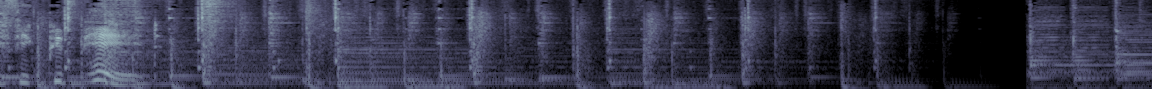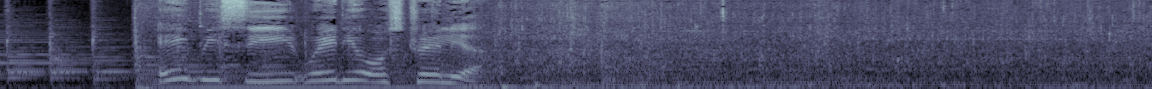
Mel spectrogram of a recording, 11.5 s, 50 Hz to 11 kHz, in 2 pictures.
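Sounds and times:
music playing aboard a small boat: 0.0s - 10.2s
speech: 0.1s - 0.9s, 6.6s - 8.4s
ocean water washing against a small boat: 7.0s - 11.5s.

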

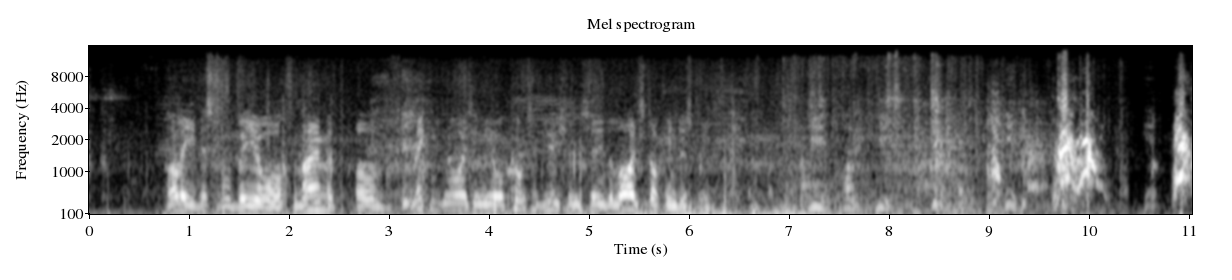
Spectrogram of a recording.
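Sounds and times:
speech: 0.8s - 6.4s, 7.2s - 9.8s
low voices: 0.8s - 9.6s
working sheep dog barking sharply: 9.3s - 10.2s, 10.8s - 11.0s.

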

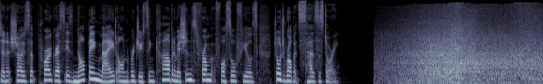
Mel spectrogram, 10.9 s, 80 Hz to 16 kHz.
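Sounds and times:
speech: 0.0s - 6.8s
low engine drone: 7.5s - 10.8s
road traffic of cars and trucks: 7.5s - 10.8s.

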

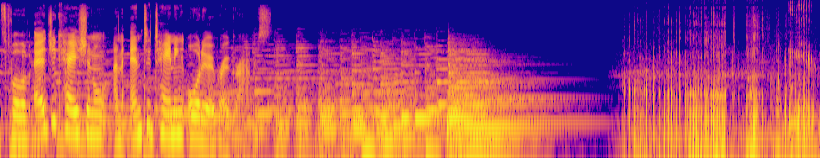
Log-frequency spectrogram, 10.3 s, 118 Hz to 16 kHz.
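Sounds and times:
speech: 0.0s - 3.5s
short musical jingle: 4.8s - 7.6s
Australian elephant seal farting: 7.7s - 10.2s.

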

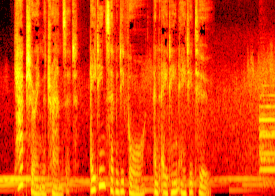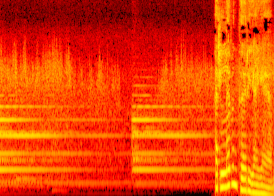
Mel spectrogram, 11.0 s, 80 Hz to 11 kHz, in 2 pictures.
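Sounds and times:
speech: 0.4s - 4.3s, 9.8s - 10.9s
loud observatory bell ringing as a signal: 3.3s - 10.9s.

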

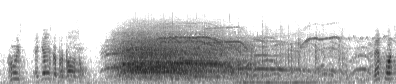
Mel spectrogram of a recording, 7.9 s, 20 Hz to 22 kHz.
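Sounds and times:
crowd of about 1000 people at a local forum cheering and whooping: 2.0s - 7.6s.

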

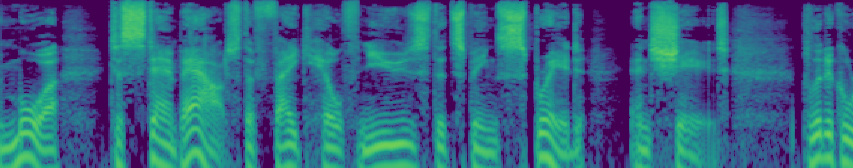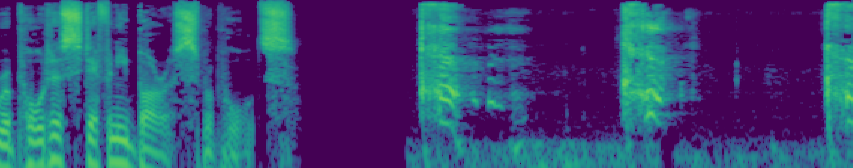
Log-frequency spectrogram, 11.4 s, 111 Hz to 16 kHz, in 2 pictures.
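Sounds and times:
speech: 0.0s - 7.7s
four-week-old infant with whooping cough coughing: 8.5s - 9.2s, 9.8s - 10.4s, 11.2s - 11.3s.

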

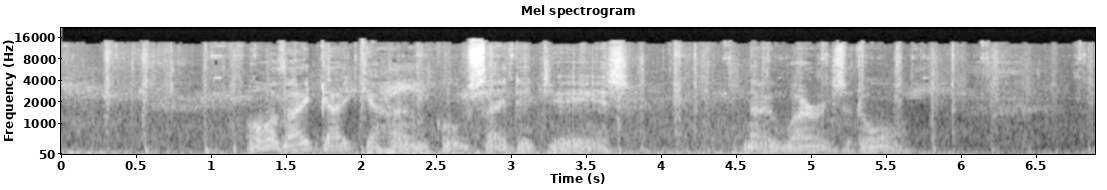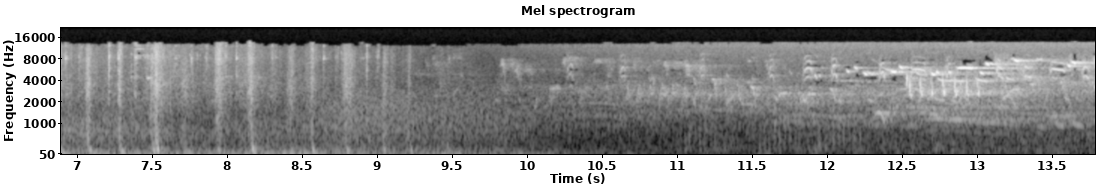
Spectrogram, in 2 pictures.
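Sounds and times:
horse hooves clip-clopping: 0.0s - 10.1s
birds chirping and tweeting: 0.0s - 13.7s
speech: 1.2s - 3.9s, 4.5s - 5.8s.

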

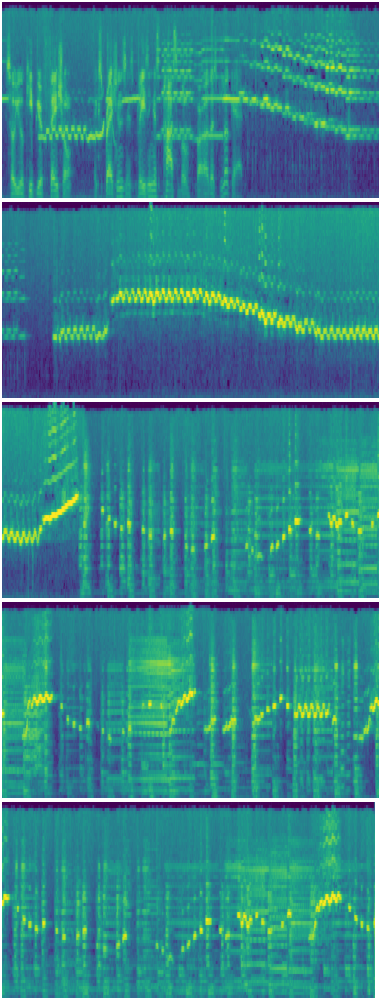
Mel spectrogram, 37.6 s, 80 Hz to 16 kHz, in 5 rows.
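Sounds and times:
rhythmic music: 0.0s - 5.0s, 16.6s - 37.6s
person lip whistling a sliding melody: 0.0s - 5.8s, 8.6s - 37.6s
speech: 0.2s - 4.9s.

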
